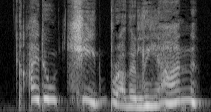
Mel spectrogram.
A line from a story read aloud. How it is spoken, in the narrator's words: Bailey said, his voice a kind of squeak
